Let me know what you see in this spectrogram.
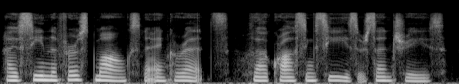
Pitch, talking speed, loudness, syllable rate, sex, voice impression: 180 Hz, 170 wpm, -17 LUFS, 4.5 syllables/s, female, very feminine, slightly young, adult-like, thin, very relaxed, very weak, very dark, very soft, very muffled, slightly halting, raspy, cute, intellectual, sincere, very calm, friendly, slightly reassuring, very unique, elegant, wild, sweet, very kind, very modest, light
